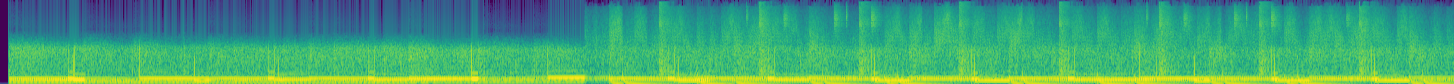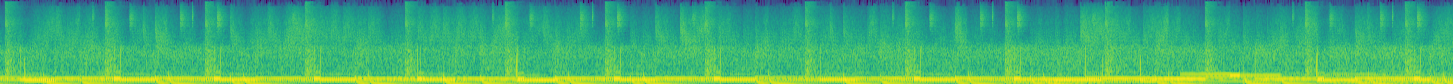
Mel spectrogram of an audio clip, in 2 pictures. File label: chordbased drums schneller; omnisphere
